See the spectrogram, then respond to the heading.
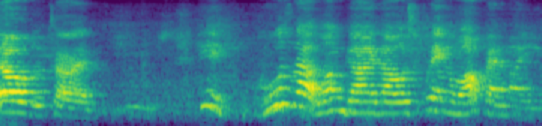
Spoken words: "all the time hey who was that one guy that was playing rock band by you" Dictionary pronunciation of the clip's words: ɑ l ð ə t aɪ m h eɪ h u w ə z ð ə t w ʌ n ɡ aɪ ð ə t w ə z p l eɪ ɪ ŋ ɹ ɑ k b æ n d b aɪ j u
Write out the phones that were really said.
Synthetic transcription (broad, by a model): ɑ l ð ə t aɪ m h eɪ h u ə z ð ə t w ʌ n ɡ aɪ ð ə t w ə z p l eɪ ɪ ŋ w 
